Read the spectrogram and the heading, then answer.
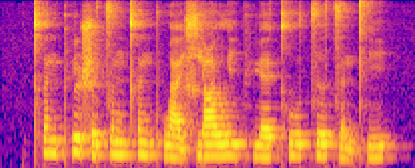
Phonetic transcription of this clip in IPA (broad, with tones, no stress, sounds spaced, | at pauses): kʰ ə˥ n pʰ y˥˩ ʂ ɻ̩˩ t͡s ɤ˥˧ ŋ kʰ ə˥˩ n pʰ w a̰˨˩ ɪ̯ ɕ j ɑ˥ ʊ̯ l i˥˩ pʰ ɥ ɛ˧˥ kʰ u˥ t͡s ɹ̩˥ t͡s ə̰˨˩ n t̪ʰ i˧˥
